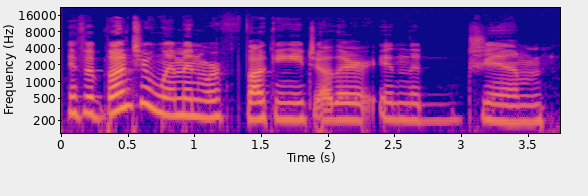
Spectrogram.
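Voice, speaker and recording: A woman's voice: mid-range voice, normal speed, smooth, no echo. A woman co-hosting a casual comedy podcast, giggling often as she talks. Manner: giggly, laughs often while talking. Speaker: podcast co-host.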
